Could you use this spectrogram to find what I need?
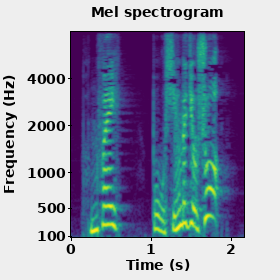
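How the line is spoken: Loud. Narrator (Chinese): 徐东福 大声道

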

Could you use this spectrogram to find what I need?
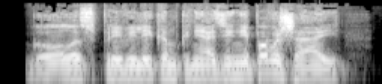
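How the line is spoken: Barked. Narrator (Russian): рявкнул Претич

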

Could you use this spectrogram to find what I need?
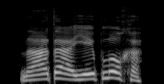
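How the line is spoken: Loud shout. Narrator (Russian): громко крикнул кто-то

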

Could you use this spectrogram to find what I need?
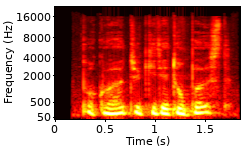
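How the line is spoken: Angry exclamation. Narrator (French): s'écria-t-il avec colère

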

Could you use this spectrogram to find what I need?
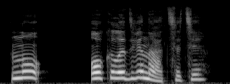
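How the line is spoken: Uncertain. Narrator (Russian): неуверенно сказала Лиза

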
